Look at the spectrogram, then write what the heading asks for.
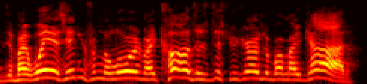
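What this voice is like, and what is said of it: Whiny voice. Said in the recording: “whiny voice”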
